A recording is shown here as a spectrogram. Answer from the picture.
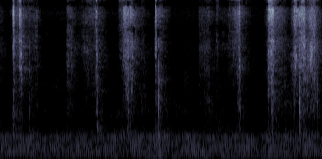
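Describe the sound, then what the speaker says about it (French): Fairy oracle cards being shuffled by hand, a series of close, crisp riffling and slapping bursts repeating in an uneven rhythm, fairly quiet with no speech. "maintenant on va prendre une carte de l'oracle des fées pour vous les balances"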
